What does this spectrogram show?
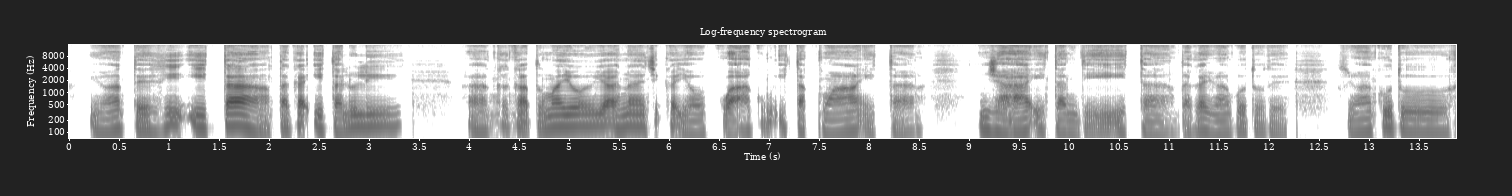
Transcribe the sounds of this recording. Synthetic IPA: ju˧˨ã˦t̪ḛ˧hi˦i˧t̪a˦t̪a˧ka˦ʔi˧t̪a˨lu˦li˦ | ha˧˨ka˦kã̰˧˨t̪u˧mã˦jo˦ja˦ʔa˧nã˦t͡ʃi˦ka˦ḭ˧˨o˨kʷa˨˦ku˦˧i˧t̪a˧kʷãː˨˦ʔḭ˧t̪a˧ | nd͡ʒa˨˦i˧t̪a˧nd̪ḭ˨˦i˧t̪a˨t̪a˧ka˦jũ˧ã˧ku˦t̪ṵ˧t̪ḛ˨jũ˨ã˧ku˦t̪u˧

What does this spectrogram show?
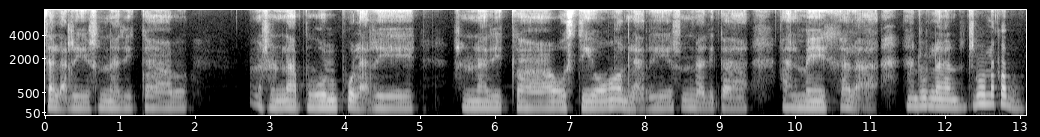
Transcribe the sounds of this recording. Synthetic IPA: sa˦la˨ɾi˧ʂna˧d̪i˧ka˧ | ʐa˧nla˧pu˧lpʰo˦la̰˨ɾi˧ | ʂa˧nla˧d̪i˧ka˧o˧st̪i˧o˦nla˨ɾi˧ʂnːa˧d̪i˧kaː˧ | lme˧xa˦la̰˨˧ɾu˦la˧ɾu˦la˦ka˦b

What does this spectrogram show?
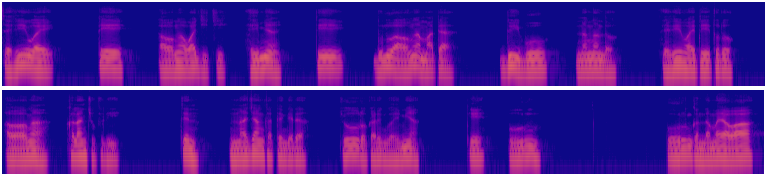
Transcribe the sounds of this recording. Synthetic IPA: se˨fi˦wa˨i˦ | te˦ | a˨wa˨ŋa˦˨wa˦d͡ʒi˨t͡ʃi˦ | ha˨i˨mi˦a˨ | te˦ | du˨lu˦a˨wa˨˦ŋa˦˨ma˨te˦a˨ | du˦i˨bo˦ | na˨ŋa˦ndo˨ | se˨fi˦wa˨i˨te˦to˦do˦ | a˨wa˨wa˨ŋa˦˨ | kə˦la˦nt͡ʃu˨ki˨li˨ | te˦n̩˨ | na˨d͡ʒa˦ŋka˨te˨ŋɡe˨da˦˨ | d͡ʒo˦ɾo˨ka˨ɾi˦ŋɡo˨a˨ji˨mi˦a˨ | te˦ | po˨˦ɾu˦ŋ | po˨˦ɾu˦ŋkə˨nda˨ma˦ja˦˨wa˦

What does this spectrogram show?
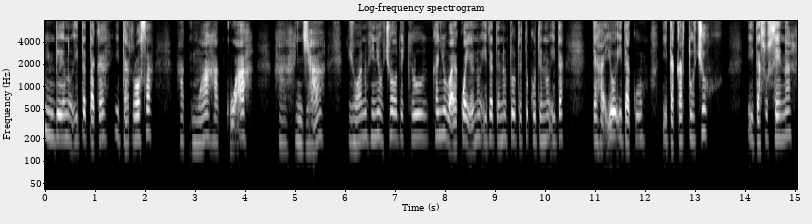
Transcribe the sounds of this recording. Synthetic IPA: ĩ˧nd̪ɨ˦˧ʔnũ˧˨i˧t̪a˦t̪a˨ka˦i˧t̪a˨ro˦sa˦ | ha˧kã˨˦ɦa˧kʷa˨ʔa˦ | ha˧nd͡ʒa˨˦ | ʒu˧ã˦nũ˦ɦi˧nĩ˦o˧t͡ʃõ˦õ˦t̪e˧kuː˦ka˦ɲũ˦βa˨ʔkʷa˦i˧o˨nũː˦˧i˧t̪̬a˦t̪e˧nũ˦t̪u˦˧t̪e˧t̪u˦ku˧t̪i˧nũ˦i˧t̪a˦ | t̪e˧ɦa̰˨ʔḭ˧˦o˦i˧t̪a˧ku˦i˧t̪a˨ka˧ɾt̪u˧t͡ʃu˦ | i˧t̪a˨su˧se˧nã˦

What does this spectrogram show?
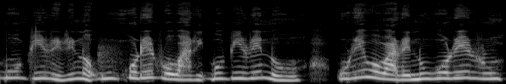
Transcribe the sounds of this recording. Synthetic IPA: k͡po˦bi˦ɾi˨ɾi˨˦nɔ̃˨u˧wo˦ɾe˦ɾu˦o˧˨wa˨ɾi˨k͡po˦bi˦ɾe˦no˨u˧ɾe˦wo˧˨wa˨ɾe˨nũ˧˦wo˦ɾe˦ɾu˧

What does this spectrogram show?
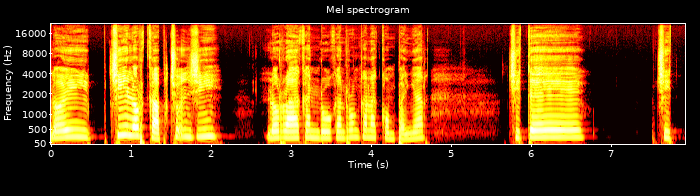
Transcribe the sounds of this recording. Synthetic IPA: lo˧jt͡ʃi˦lo˦ɾka˨bt͡ʃu˦nʃi˦ | lo˦ɾa˧ka˧nɾu˧ka˧nɾu˦ŋka˦na˦ko˨mpa˨ɲe˦ɾ | t͡ʃi˧t̪e˦ | t͡ʃi˧

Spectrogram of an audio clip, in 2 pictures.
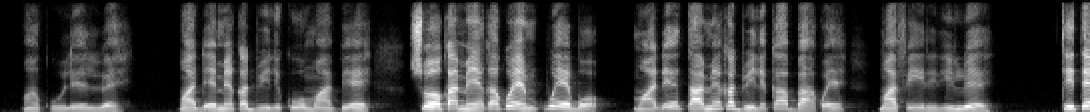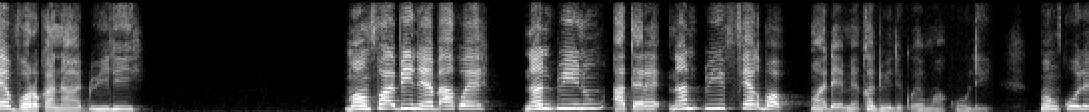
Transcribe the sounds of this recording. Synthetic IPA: mwa˨ko˨le˦lwe˨ | mʷ˨a˨ɗe˨me˦ka˦dwi˨li˦ko˨mwa˨be˨˦ | so˦ka˨me˨ka˦kwe˦˨n˦ɓu˦e˦ɓɔ̰˨ | mʷ˨a˨ɗɛ˦ta˨me˦ka˦dwi˨li˦ka˦ba˨kwe˦ | mwa˨fi˨ɾi˨ɾi˦lwe˨ | ti˦te˦vo˨ɾka˨na˨ɗwi˦li˦ | mo˦nfʷa˦bi˦ne˨ɓa˦kwe˦ | na˦nɗwi˦nu˦a˨te˨ɾe˦na˦nɗwi˦fe˦kɓo˨ | mʷ˨a˨ɗe˨me˦ka˦di˨li˨kwe˦mwa˨ko˨˦li˨ | mo˦nko˦li˦

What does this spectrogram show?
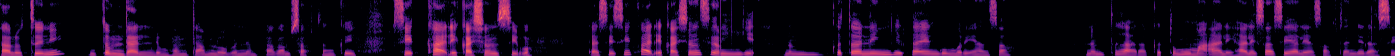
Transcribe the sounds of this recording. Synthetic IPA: ta˨lo˨tə˦ni˦ | tə˦mda˨li˨də˨m˨ɦu˦mta˦m˦lo˨bə̰˦nːə˦mpa̰˦ɡa˦m˦sa˨ftə˦nkə˦i˨si˦ka˦˨de˨ka˨ʃi˦nsi˦bə˨ | d̥a˨si˦si˦ka˦dḛ˨ka˨ʃi˦nsi˦ŋɡi˦ | nə˦mkə˦tə˦ni˦ŋɡi˦ka˦i˦ŋ˦ɡu˦mə˨ɾ̰ja̰˨nsa˦ | nə˦mtə˦ha˨ɾa˨kə˨tu˦mu˦ma˦ʔa˦li˨ɦa˨li˦sa˦si˦ja˦lja˨sa˨fta˦ndi˦da˨si˦

